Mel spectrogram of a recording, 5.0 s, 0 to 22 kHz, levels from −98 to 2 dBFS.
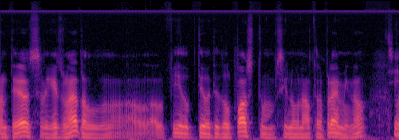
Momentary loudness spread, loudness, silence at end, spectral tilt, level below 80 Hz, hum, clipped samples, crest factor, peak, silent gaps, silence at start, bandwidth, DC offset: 10 LU; -36 LUFS; 0 s; -7.5 dB/octave; -58 dBFS; none; under 0.1%; 20 dB; -16 dBFS; none; 0 s; over 20 kHz; under 0.1%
